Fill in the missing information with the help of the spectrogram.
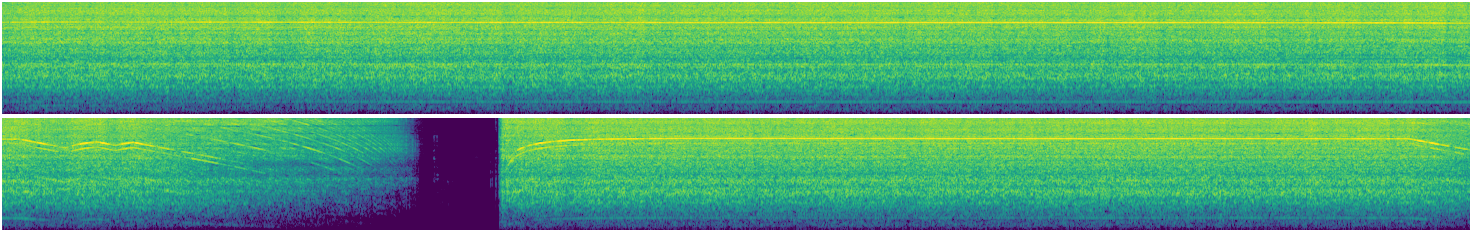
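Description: Electric drill running at a steady speed as a thin bit bores lengthwise into the end of a wooden stick. It winds down after about fifteen seconds, stops briefly, then spins up again and runs steadily before winding down at the end.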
